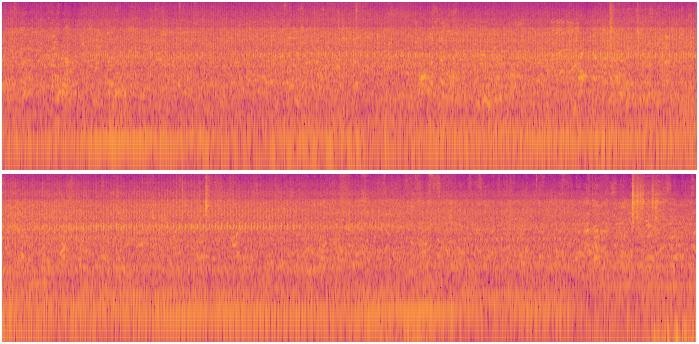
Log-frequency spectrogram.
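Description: Pickup truck engine running steadily at low revs as the truck creeps past, a low hum under the chatter of a roadside crowd.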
